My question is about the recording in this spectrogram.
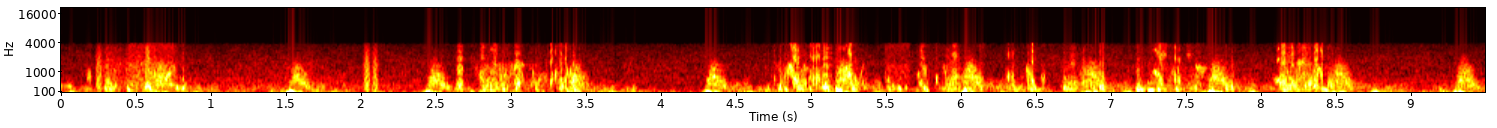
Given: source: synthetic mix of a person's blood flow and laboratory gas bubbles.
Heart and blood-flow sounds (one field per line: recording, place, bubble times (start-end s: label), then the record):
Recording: Doppler ultrasound of blood flow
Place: subclavian vein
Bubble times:
0.16-0.22 s: bubbles
0.28-0.87 s: bubbles
2.76-3.50 s: bubbles
4.70-5.38 s: bubbles
5.49-5.66 s: bubbles
5.70-6.17 s: bubbles
6.29-6.57 s: bubbles
6.66-6.99 s: bubbles
7.13-7.84 s: bubbles
8.06-8.54 s: bubbles
From the record:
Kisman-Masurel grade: 332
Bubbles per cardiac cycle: rolling drumbeat, 9 or more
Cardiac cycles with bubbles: 50 to 99%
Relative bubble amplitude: moderate (0.250 to 0.450)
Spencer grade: 3 (all of the cardiac periods contain showers or single bubble signals, but not dominating or overriding the cardiac motion signals)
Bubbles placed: anywhere in the cardiac cycle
